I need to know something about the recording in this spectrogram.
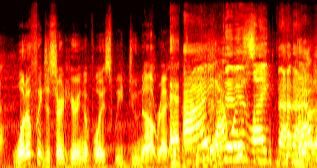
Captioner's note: group chattering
